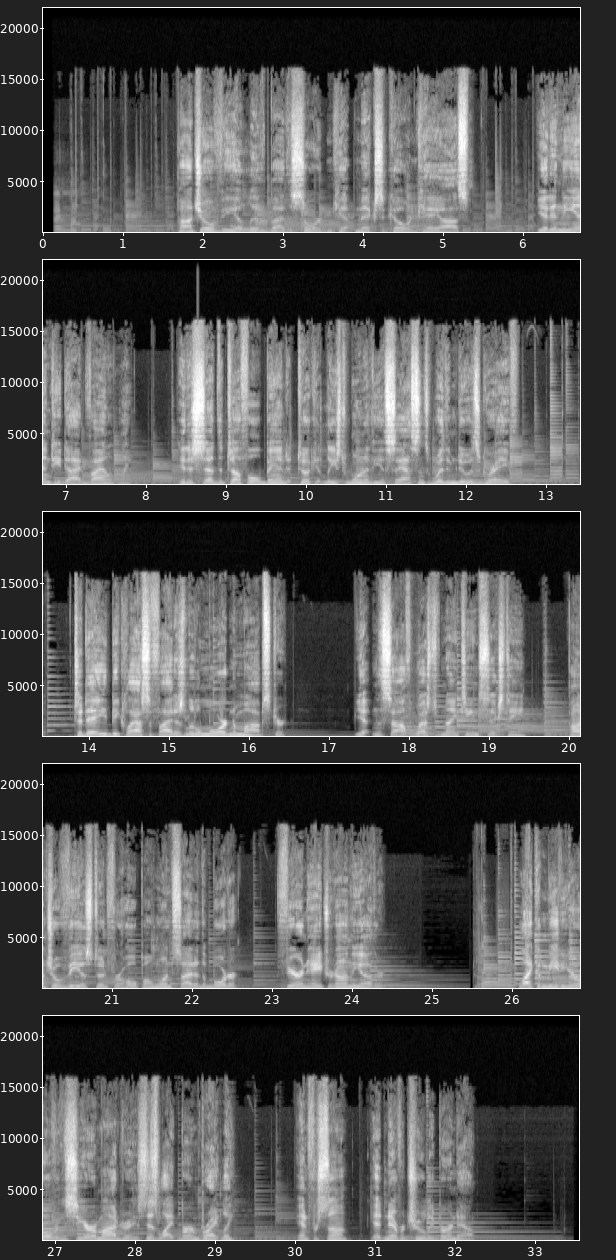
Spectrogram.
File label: narration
